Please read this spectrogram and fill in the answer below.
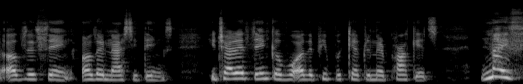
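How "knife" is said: high, louder one-word guess; Gollum. A narrator's reading. Creature guessing at last, blurted. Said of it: "he said at last".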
